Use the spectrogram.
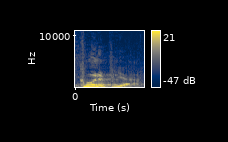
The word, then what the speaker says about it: Quinnipiac: It's Quinnipiac.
